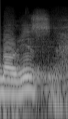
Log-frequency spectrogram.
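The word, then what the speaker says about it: Morris: Des colonnes Maurice, d'abord, ça s'écrit M-O-R-R-I-S, ça c'est du nom probablement de la personne qui a comme lancé ces choses-là.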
